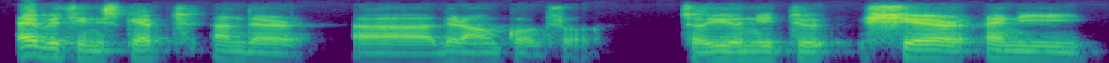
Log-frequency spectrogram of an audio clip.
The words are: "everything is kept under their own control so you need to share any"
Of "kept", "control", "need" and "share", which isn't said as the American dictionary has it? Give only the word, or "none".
none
